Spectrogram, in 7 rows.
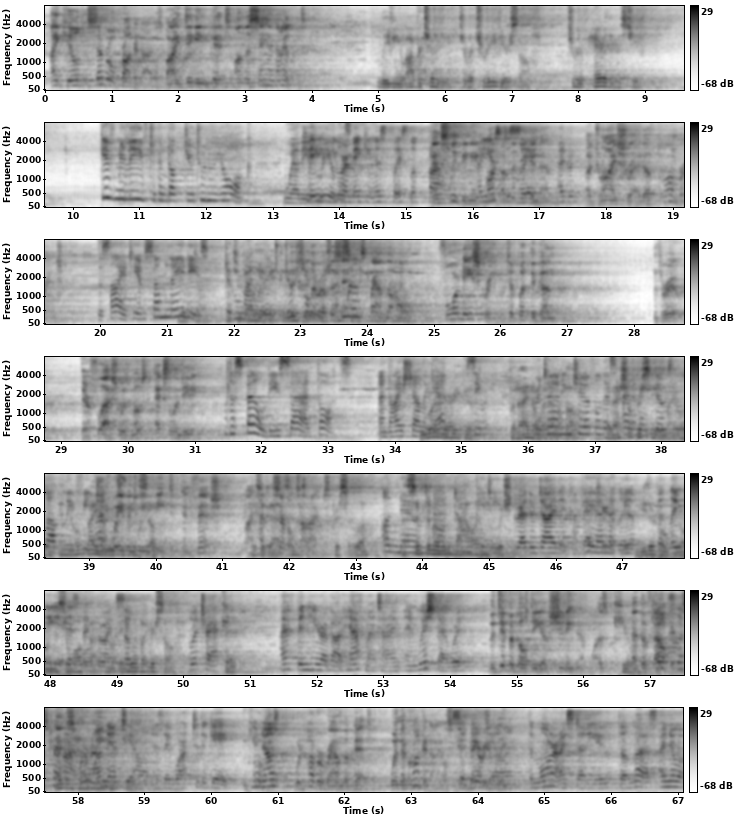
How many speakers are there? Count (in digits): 4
